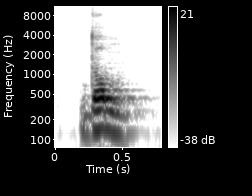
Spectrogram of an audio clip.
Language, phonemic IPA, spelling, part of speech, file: Dutch, /dɔm/, -dom, suffix, Nl--dom.ogg
- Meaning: 1. belonging to a domain or territory 2. belonging to a tribe of people 3. forms nouns with the quality or condition of the adjective stem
